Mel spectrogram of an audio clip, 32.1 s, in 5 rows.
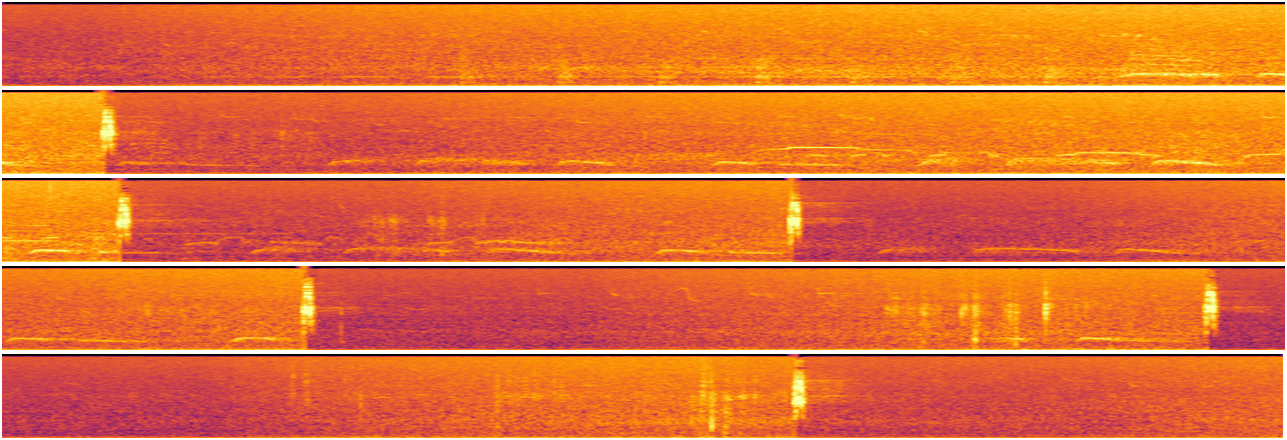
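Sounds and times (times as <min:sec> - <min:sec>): bird calling in low notes: 0:00.9 - 0:20.8.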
